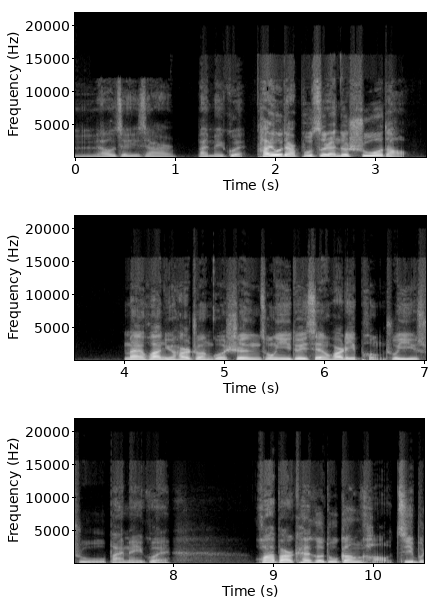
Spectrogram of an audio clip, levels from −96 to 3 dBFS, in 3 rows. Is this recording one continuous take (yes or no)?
no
